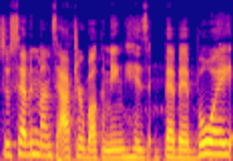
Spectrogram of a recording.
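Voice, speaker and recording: A woman with an American accent, an ordinary speaking voice, ordinary pitch variation and a fairly quick pace. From New York City. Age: 20s. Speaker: podcast co-host. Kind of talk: casual chat; reading aloud.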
